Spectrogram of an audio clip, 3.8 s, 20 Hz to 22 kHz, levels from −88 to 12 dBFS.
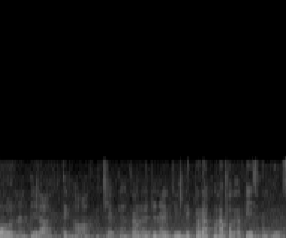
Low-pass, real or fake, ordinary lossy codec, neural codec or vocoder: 7.2 kHz; fake; none; vocoder, 44.1 kHz, 80 mel bands, Vocos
